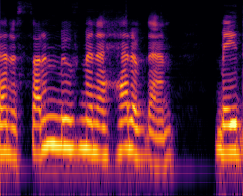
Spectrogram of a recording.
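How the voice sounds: Over a quiet background, the speaker uses a natural reading voice with fairly even intonation.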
